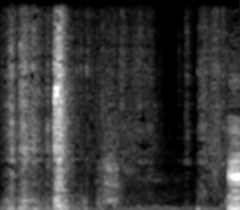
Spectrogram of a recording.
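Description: A short rustle about half a second in as the paper cone and styrofoam ball are handled, with a few faint ticks after it; a woman starts speaking at the very end.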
